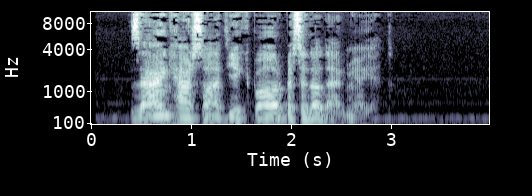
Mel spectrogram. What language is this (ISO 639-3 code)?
fas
